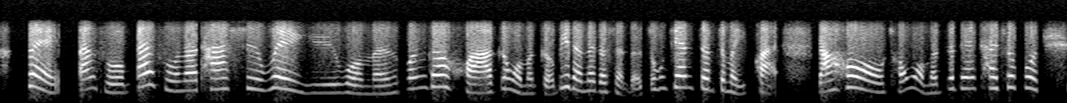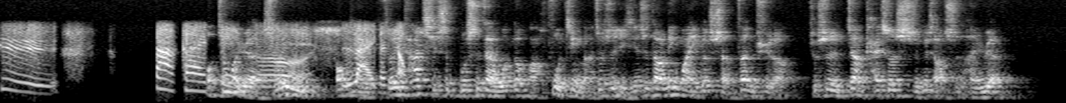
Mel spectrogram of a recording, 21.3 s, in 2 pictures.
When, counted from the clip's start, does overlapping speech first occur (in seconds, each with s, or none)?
12.7 s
